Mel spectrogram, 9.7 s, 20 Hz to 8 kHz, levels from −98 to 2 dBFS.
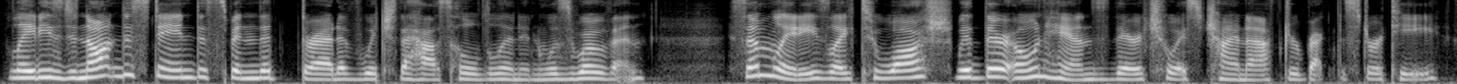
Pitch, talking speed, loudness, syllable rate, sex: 225 Hz, 190 wpm, -18 LUFS, 4.9 syllables/s, female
